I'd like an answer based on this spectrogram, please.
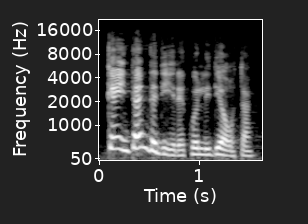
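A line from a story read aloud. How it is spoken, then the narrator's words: Harsh exclamation. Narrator (Italian): esclamò Rodolfo con durezza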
